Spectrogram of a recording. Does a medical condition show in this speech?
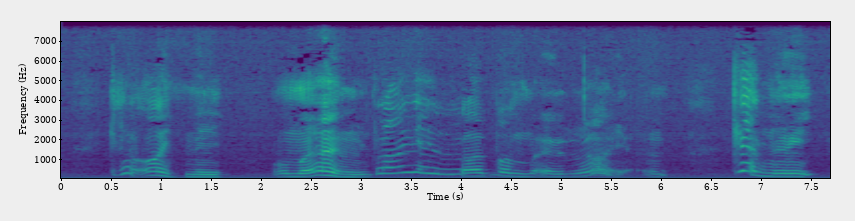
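Yes: cerebral palsy.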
